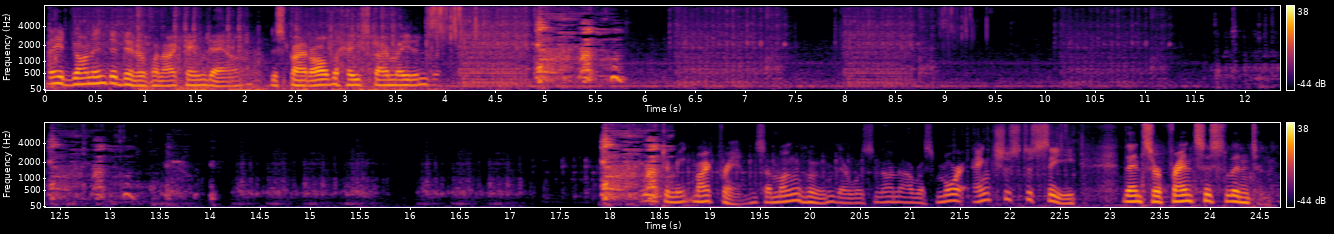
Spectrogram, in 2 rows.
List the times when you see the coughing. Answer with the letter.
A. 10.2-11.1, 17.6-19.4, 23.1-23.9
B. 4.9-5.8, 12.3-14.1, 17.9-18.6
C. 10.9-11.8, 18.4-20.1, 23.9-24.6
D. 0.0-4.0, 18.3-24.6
B.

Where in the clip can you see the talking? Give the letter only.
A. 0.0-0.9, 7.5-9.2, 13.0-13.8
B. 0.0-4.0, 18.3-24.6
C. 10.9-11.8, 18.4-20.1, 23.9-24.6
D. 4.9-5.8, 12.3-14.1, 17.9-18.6
B.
